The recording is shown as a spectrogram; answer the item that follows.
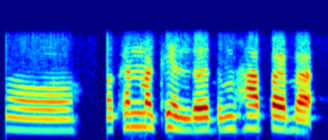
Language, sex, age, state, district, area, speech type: Manipuri, female, 45-60, Manipur, Churachandpur, urban, conversation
